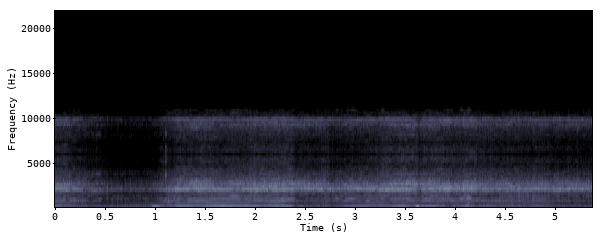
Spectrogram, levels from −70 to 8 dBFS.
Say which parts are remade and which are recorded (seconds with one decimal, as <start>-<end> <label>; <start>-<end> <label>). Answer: 0.0-5.4 recorded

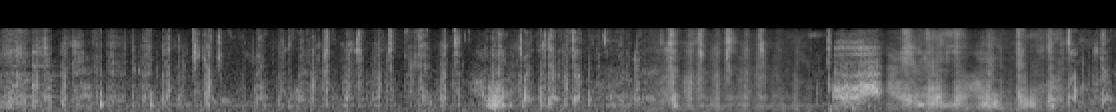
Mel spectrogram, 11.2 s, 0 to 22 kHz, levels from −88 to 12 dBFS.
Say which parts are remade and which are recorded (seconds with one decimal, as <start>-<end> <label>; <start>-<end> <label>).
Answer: 0.0-6.5 recorded; 6.5-8.1 remade; 8.1-8.8 recorded; 8.8-10.7 remade; 10.7-11.2 recorded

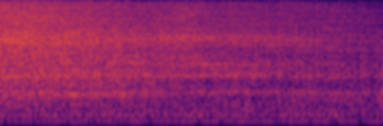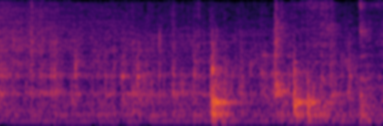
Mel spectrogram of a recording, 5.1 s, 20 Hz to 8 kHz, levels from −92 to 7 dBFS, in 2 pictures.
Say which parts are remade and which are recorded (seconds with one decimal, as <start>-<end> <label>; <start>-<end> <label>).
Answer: 0.0-2.9 recorded; 2.9-3.5 remade; 3.5-5.1 recorded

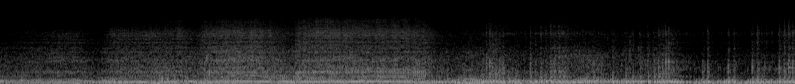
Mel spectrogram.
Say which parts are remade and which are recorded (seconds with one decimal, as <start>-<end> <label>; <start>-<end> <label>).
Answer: 0.0-8.0 recorded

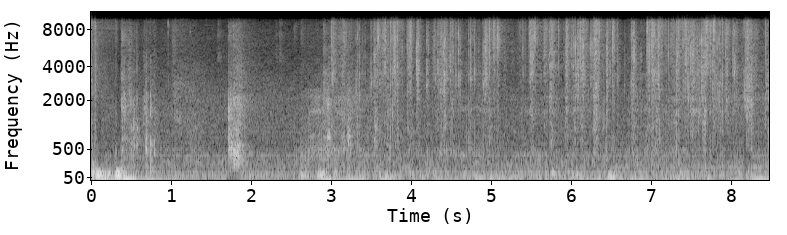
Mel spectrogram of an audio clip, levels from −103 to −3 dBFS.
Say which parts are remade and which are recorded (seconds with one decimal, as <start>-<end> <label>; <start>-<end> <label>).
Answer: 0.0-3.4 recorded; 3.4-7.8 remade; 7.8-8.5 recorded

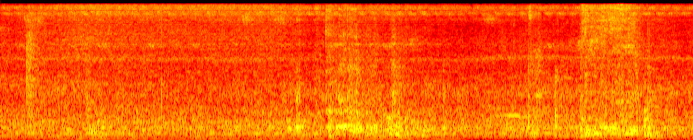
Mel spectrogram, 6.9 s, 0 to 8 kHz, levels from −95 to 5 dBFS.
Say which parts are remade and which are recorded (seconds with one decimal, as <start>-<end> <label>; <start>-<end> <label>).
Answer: 0.0-0.5 recorded; 0.5-4.6 remade; 4.6-6.9 recorded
